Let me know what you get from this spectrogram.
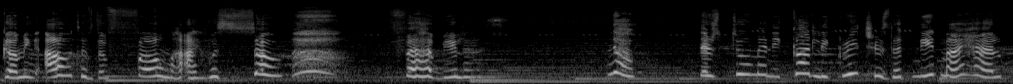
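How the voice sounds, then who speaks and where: An actress playing a gushing, fussy goddess trapped as a talking tree in a video game, theatrical with dramatic pauses. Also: female voice, very high voice, sharp tone, faint music behind, heavily acted. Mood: dramatic, doting. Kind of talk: video game cutscene acting.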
